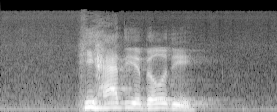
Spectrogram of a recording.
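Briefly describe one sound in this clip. A man speaks calmly in a large hall.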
